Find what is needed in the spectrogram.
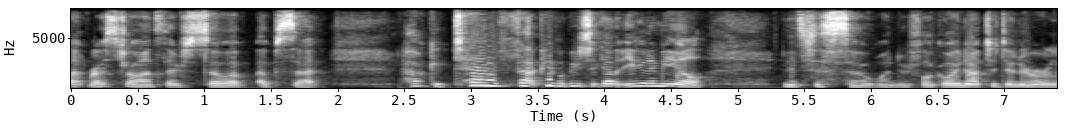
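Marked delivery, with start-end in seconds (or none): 2.5-4.8 high, outraged onlooker; mock outrage. Imitating shocked diners, high and outraged. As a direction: gasp at it like a scandalized diner.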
